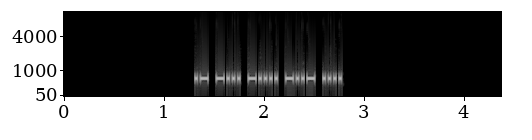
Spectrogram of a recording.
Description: Morse code, heard as a keyed tone, about 41 wpm, 700 Hz. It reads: AB6XH
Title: USA Call Signs - 5 Characters - 45wpm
